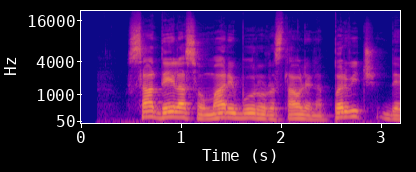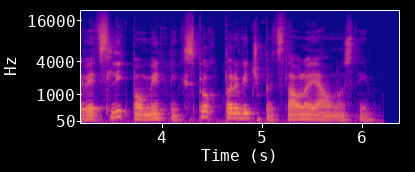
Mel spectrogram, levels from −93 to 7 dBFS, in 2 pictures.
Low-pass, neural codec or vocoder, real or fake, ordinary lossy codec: none; none; real; none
